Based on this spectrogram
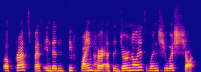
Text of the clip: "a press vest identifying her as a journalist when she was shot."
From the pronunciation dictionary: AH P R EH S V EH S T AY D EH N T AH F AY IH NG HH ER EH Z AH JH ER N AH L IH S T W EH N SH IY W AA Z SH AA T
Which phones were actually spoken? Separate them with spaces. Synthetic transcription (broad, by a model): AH P R EH S F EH S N D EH N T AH F AY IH NG HH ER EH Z AH JH ER N AH L IH S T W EH N SH IY W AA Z SH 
